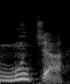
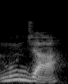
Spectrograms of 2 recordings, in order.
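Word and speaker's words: 문자: our pronunciation is not munja okay you don't pronounce it mja that neon that comes right before it forces it into a hard consonant a tense consonant you say great how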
